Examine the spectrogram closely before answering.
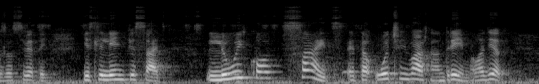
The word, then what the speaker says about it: leukocytes: Leukocytes, прекрасно. Все, пожалуйста, повторите хотя бы за Светой, если лень писать. Leukocytes.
